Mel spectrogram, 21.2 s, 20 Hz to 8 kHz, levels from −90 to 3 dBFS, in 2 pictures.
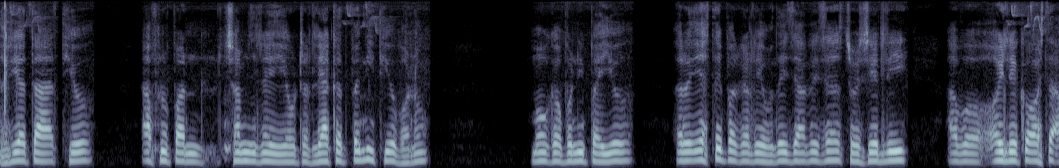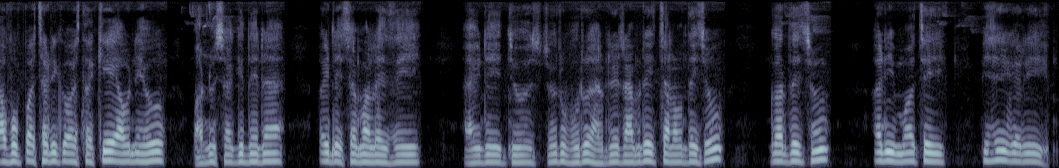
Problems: none marked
